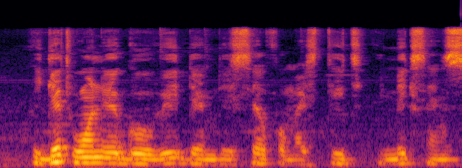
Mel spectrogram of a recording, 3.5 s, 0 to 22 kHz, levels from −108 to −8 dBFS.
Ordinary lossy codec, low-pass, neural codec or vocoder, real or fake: none; 10.8 kHz; none; real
